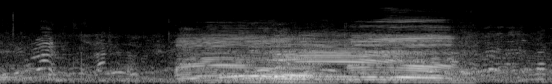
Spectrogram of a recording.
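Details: Sahiwal bull calves for fattening at the Ambari cattle market, Parbatipur, Dinajpur, on 10 February 2025; after about two seconds of people talking, one long wavering moo lasts nearly three seconds, with murmuring voices continuing behind.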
